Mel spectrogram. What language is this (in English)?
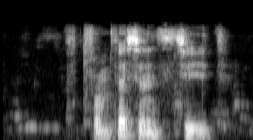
Kabyle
